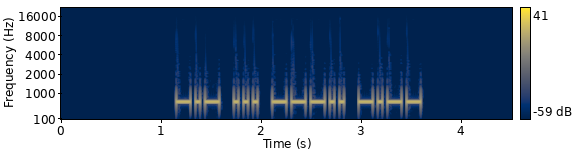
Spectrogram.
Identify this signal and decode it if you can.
Morse code, heard as a keyed tone, about 25 wpm, 700 Hz. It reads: KS8Y
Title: USA Call Signs - 4 Characters - 8x Character Spacing - 25wpm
